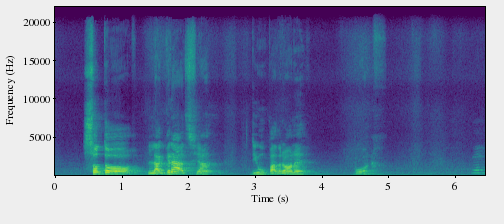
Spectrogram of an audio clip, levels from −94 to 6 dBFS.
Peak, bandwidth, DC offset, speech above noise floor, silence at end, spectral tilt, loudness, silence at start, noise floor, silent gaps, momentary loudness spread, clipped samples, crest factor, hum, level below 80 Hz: 0 dBFS; over 20 kHz; under 0.1%; 30 dB; 0 s; -4.5 dB/octave; -16 LUFS; 0.45 s; -46 dBFS; none; 21 LU; under 0.1%; 18 dB; none; -54 dBFS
